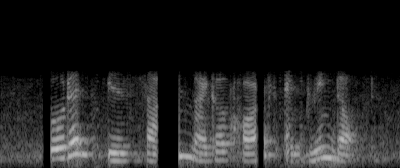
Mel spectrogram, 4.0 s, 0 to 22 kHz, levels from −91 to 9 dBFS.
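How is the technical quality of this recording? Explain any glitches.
Technical quality is poor. The whole recording passes through an iLBC codec, and short drop-outs and concealed packet losses recur across it.

iLBC codec (throughout): The speech was coded by the iLBC narrowband VoIP codec. It codes each frame's excitation independently, and here the frame is 30 ms, which fits its 13.33 kbps mode. The line carries only about 150 Hz to 3.4 kHz, so everything above that is gone. The codec damage is plainly audible: the speech sounds muffled, slightly rough and synthetic.

Block of digital silence (0.43–0.51 s, 1.57–1.79 s, 2.56–2.65 s): In each case zeros were played instead of audio, most likely because the output buffer was not filled in time. The two 85 ms gaps match a 4096-sample block. The middle gap lasts about 221 ms. The sound drops abruptly to dead silence and returns with no fade.

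Lost iLBC frames (0.93–1.02 s, 2.79–3.04 s): Packets went missing, and the decoder filled the space by repeating the last pitch cycle mixed with noise. The first loss lasts 60 ms, consistent with two 30 ms frames. The second is a 150 ms scatter of losses spread over about 240 ms, with the longest run around 70 ms. Each loss sounds like a held, buzzy vowel, and the voice comes back right almost immediately afterwards.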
